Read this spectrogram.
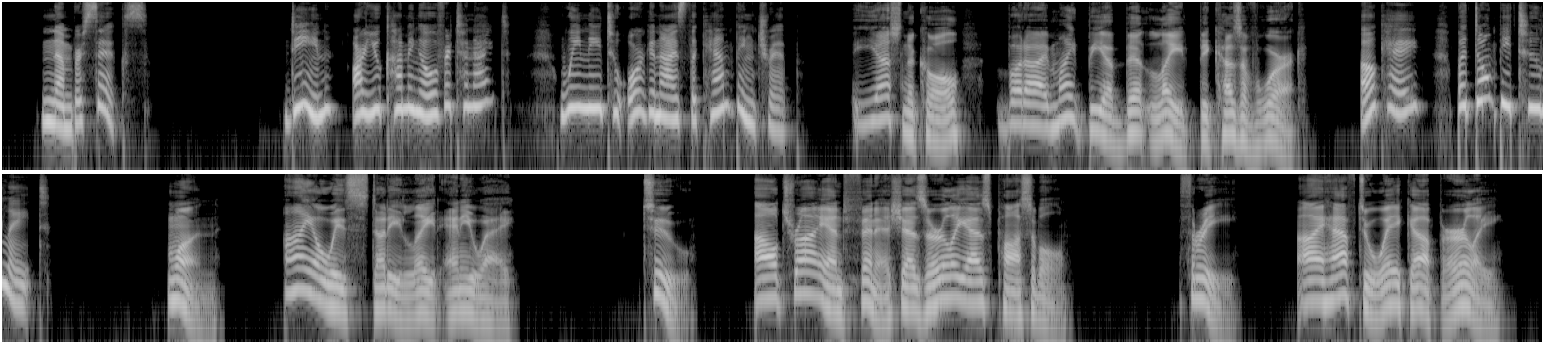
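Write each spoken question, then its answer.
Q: Okay, but don't be too late.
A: 2: I'll try and finish as early as possible.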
